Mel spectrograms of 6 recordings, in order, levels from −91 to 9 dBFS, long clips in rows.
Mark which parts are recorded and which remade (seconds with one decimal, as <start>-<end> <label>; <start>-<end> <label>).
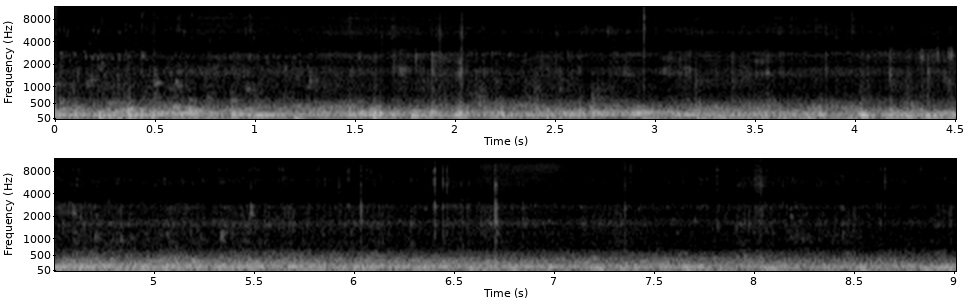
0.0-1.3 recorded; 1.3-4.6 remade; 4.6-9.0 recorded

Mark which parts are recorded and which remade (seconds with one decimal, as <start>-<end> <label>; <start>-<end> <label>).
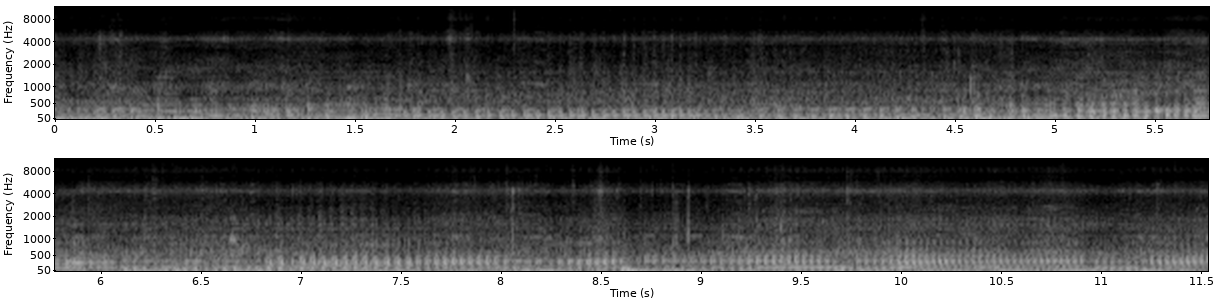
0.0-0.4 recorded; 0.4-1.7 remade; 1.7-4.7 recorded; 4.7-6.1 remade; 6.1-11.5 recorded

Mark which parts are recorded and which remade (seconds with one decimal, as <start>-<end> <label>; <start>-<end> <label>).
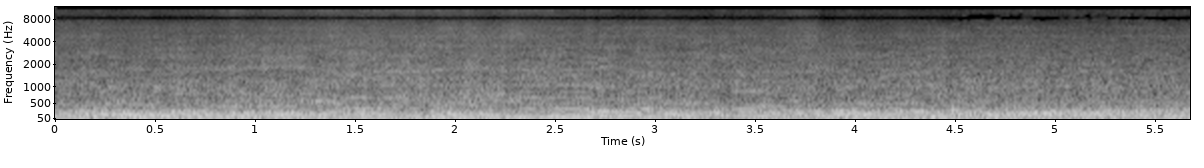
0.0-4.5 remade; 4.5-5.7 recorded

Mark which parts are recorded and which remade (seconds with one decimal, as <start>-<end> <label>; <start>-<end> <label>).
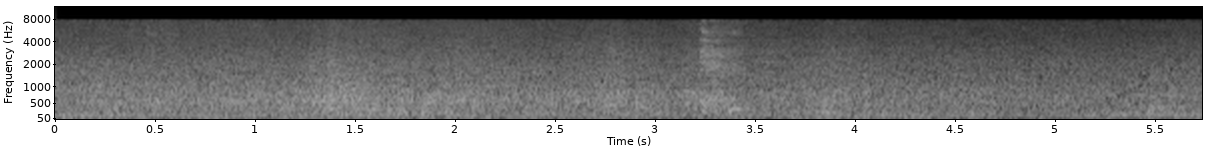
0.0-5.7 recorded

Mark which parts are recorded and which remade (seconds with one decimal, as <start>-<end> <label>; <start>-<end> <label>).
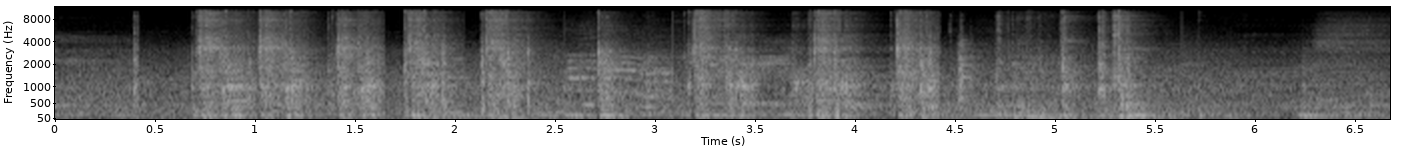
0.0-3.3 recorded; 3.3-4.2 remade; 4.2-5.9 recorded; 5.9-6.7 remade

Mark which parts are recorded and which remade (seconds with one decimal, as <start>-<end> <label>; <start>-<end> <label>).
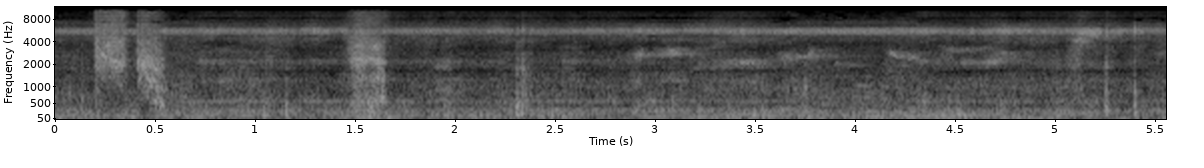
0.0-0.7 recorded; 0.7-3.7 remade; 3.7-4.3 recorded; 4.3-5.6 remade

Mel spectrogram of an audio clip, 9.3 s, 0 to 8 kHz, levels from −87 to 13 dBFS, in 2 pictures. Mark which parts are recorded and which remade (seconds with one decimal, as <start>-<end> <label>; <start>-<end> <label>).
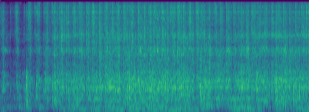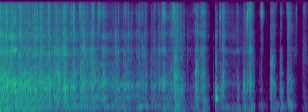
0.0-1.9 remade; 1.9-2.5 recorded; 2.5-4.9 remade; 4.9-5.4 recorded; 5.4-9.3 remade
